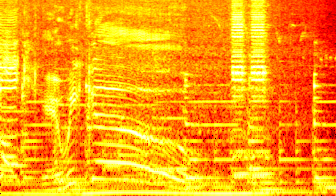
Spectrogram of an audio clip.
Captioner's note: honks horn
